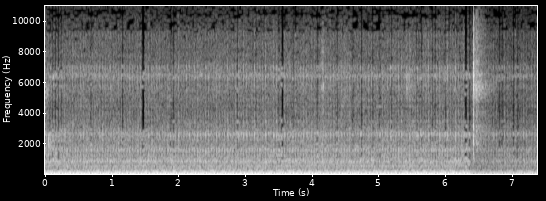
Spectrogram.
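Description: Drain-jetting unit's engine and pump running steadily with a fast, even throb. About six seconds in comes a brief sharp hiss, after which the running is quieter.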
